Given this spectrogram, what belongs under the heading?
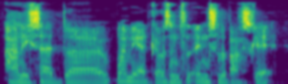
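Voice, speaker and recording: A man, a radio show regular, telling anecdotes casually in an earnest, halting, rambling and vague way. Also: mid-range voice, fairly even intonation, fairly bright tone.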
